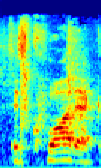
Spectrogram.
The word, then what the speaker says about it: Quadeca: It's Quadeca. Quad. You know the word quad? Quad? Think of a quad.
